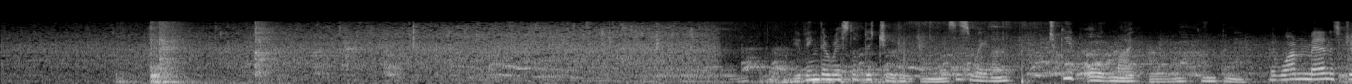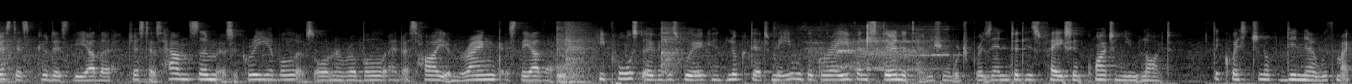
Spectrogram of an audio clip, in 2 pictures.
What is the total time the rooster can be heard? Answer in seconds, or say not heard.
2 s.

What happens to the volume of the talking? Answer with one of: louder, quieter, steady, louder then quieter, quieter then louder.
steady.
